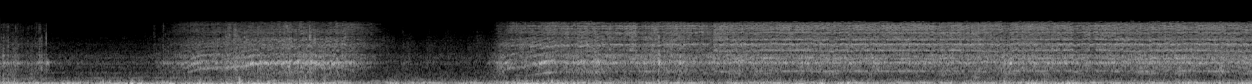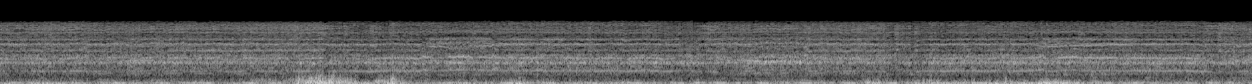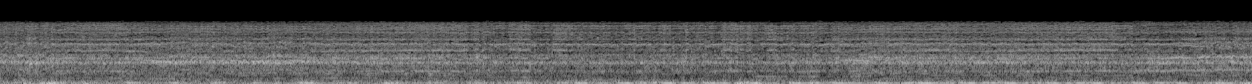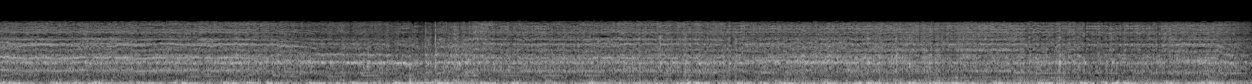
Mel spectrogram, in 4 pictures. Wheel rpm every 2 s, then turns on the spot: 10, 70, 40, 160, 160, 170, 160, 170, 160, 160, 160, 170, 160, 160, 160, 170, 160, 160, 160, 160, 150, 160, 160, 170, 160.
none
